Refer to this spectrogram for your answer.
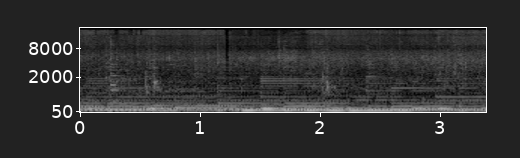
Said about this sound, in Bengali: মশলার উপরে তেল ভেসে উঠলে দিয়ে দিচ্ছি কাচকি শুটকিগুলো, সাথে দিচ্ছি কেটে রাখা আলু কুচি।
